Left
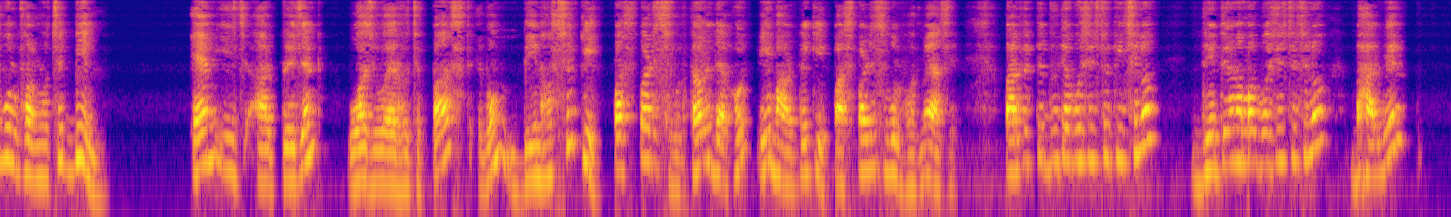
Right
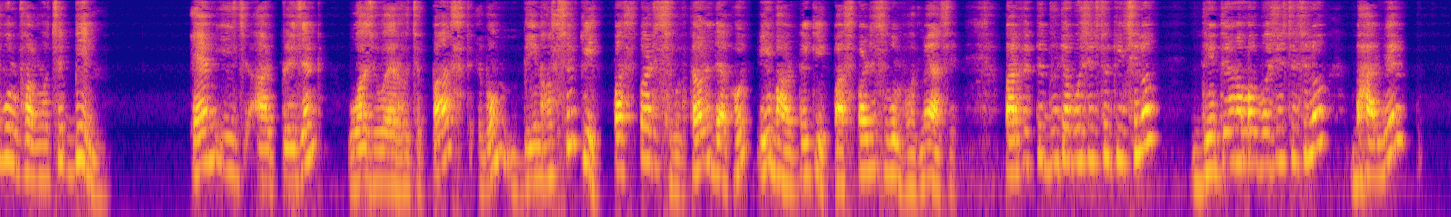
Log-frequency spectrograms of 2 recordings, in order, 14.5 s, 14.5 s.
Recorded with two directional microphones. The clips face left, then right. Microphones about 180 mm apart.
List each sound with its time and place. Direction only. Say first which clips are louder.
0.0 s speech: left 2 dB; 15° left (ahead or behind)
1.9 s speech: left 3 dB; 15° left (ahead or behind)
6.4 s a woman's voice: left 2 dB; centre (ahead or behind)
